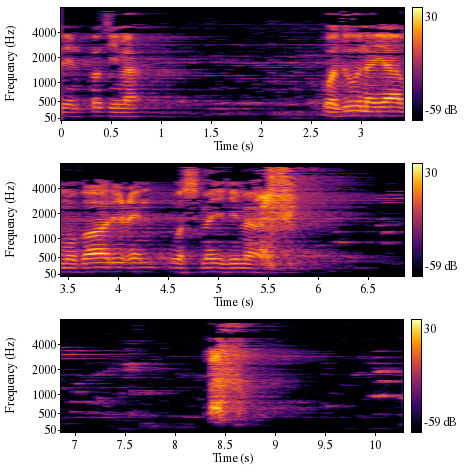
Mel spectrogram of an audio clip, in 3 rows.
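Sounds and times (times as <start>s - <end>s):
speech: 0.0s - 0.9s, 2.6s - 5.9s
sneeze: 5.4s - 6.0s, 8.3s - 9.1s.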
